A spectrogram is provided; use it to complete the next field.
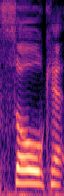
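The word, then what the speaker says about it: Seoul: kept trying to say I should have just said Soul South Korea last night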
